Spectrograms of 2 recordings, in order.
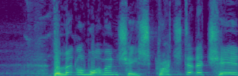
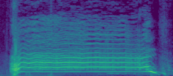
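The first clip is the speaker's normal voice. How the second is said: high, shrill cry for help from far off; shouted help. Acted. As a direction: call out for help as if stuck in the mud. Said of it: "a voice shouted out".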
